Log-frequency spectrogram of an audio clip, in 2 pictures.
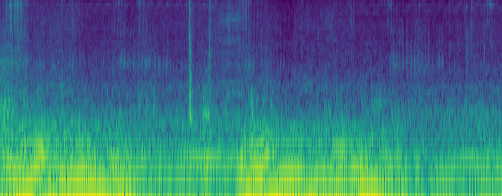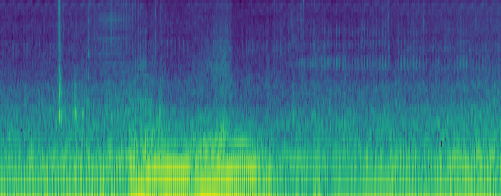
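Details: Honda Civic with recently fitted polyurethane control arm bushings, a fresh alignment and a lower-mileage swapped transmission: revs rise and fall with a sharp single pop or clunk on pedal press and on lift-off; source unknown, bolts checked tight.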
